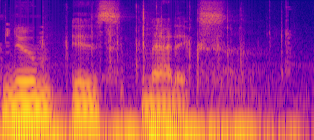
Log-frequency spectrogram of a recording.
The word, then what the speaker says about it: numismatics: builder for the numismatics it's pronounced like this new is Maddox freshly minted ms70 coins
